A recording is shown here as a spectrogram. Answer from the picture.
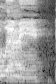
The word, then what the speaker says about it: Linney: Laura Linney. – That. – Is that how you say her name? – Yeah.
